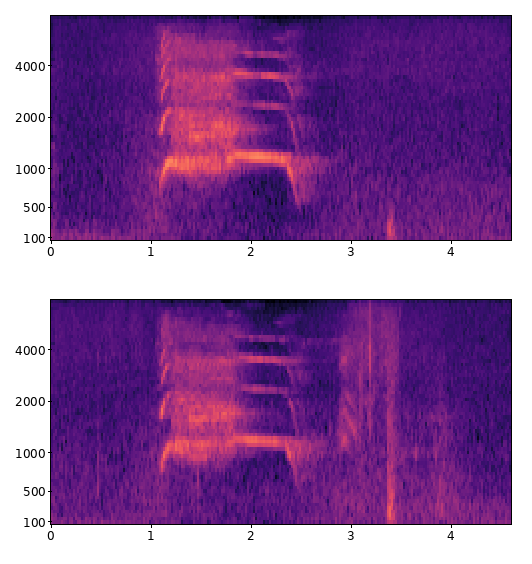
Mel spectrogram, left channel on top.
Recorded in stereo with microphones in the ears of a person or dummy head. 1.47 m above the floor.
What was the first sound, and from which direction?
A scream, 25° left (ahead or behind).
